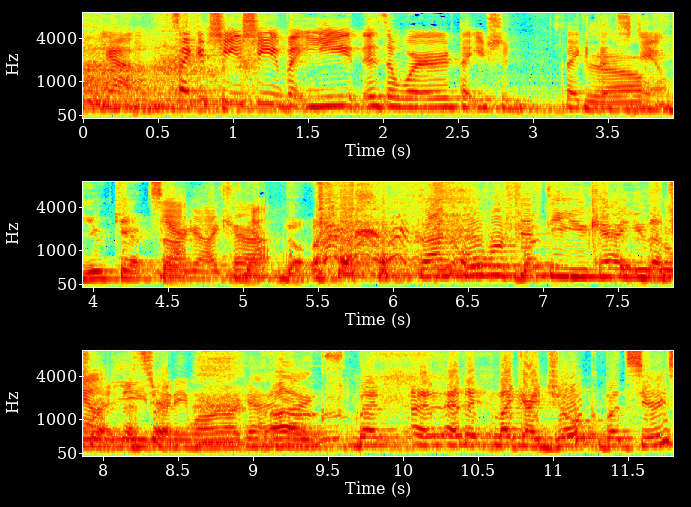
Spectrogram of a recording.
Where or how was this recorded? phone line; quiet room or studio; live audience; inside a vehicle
live audience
